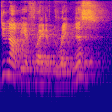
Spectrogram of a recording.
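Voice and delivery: slow, deliberate recitation, each phrase weighted; solemn recitation. Acted. Teacher quotes Twelfth Night to the honor society, slow and solemn. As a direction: let each line land slowly. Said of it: "he says".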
